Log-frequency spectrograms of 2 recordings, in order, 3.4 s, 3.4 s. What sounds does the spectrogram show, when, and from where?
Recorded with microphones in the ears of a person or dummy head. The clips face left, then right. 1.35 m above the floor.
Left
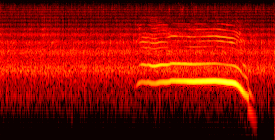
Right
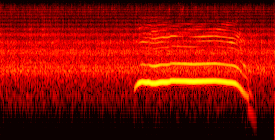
1.7 s a shout: 40° right (ahead or behind); by 3.2 s 45° left (ahead or behind)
